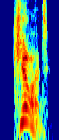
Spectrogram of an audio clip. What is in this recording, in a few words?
alert zombie, male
